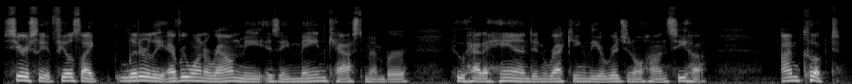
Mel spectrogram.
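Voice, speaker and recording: A man's voice: mid-range voice, steady tone, moderate pace, dark tone, dry recording, lightly acted. A man voicing a weary, sarcastic young male student who talks in exasperated, slangy inner monologue.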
